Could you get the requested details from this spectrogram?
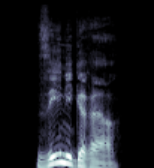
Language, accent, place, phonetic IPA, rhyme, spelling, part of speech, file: German, Germany, Berlin, [ˈzeːnɪɡəʁɐ], -eːnɪɡəʁɐ, sehnigerer, adjective, De-sehnigerer.ogg
- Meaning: inflection of sehnig: 1. strong/mixed nominative masculine singular comparative degree 2. strong genitive/dative feminine singular comparative degree 3. strong genitive plural comparative degree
